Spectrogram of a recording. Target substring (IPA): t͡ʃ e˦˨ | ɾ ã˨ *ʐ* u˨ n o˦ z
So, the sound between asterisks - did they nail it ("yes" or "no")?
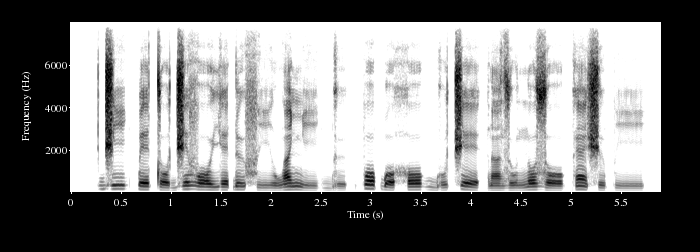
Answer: no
